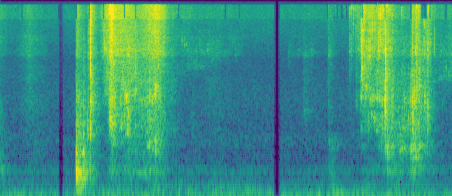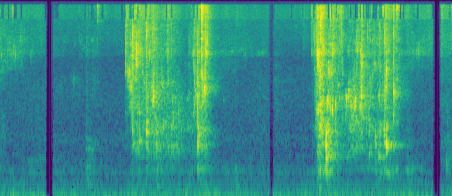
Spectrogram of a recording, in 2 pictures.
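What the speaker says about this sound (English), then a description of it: "we are going to soak the bulgur in some water." Water pours in several separate bursts, splashing and trickling into a container of bulgur to soak it, with quiet pauses between pours and no talking.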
